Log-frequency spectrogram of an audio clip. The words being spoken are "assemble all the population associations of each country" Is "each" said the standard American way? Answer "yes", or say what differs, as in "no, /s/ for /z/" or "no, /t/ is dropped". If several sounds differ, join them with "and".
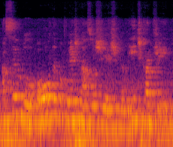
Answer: yes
